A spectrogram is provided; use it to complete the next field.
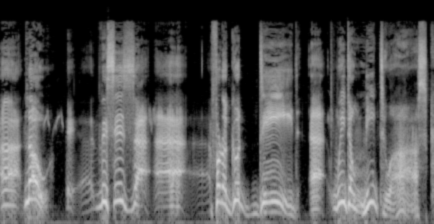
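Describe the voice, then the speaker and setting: A man speaks in a high, cartoonish character voice. His pace is very slow. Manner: sneaky, plotting.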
